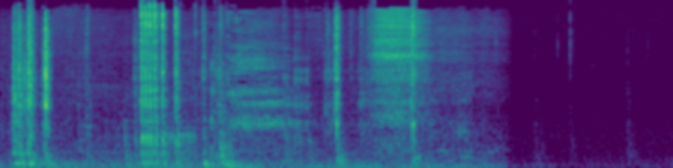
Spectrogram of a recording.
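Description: Hands thump and rub against a steering wheel.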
